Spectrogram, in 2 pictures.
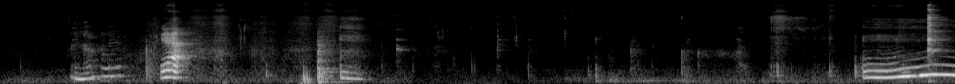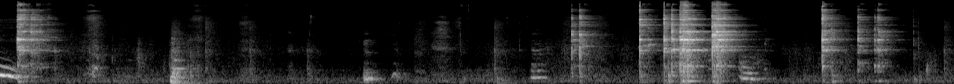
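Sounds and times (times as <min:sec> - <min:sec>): cutlery clinking against a dish: 0:09.3 - 0:10.2, 0:15.2 - 0:17.1, 0:17.8 - 0:18.8.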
